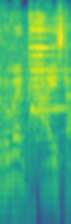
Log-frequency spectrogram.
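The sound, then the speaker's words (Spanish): A single bright clink of champagne glasses rings out in a toast, its clear ringing tone lingering under a man's voice speaking. “Meta, ahí unos clinch, un clinchín,”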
